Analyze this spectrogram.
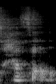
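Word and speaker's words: chesed: So the Hebrew word is hesed, which I'm probably not saying that right. It has this k sound at the beginning.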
